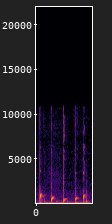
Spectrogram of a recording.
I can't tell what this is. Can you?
Human made sound of bubbles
